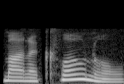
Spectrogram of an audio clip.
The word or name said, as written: monoclonal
